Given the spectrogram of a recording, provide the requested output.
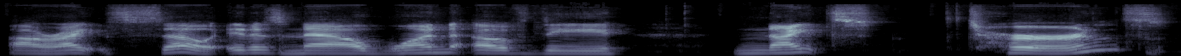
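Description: A woman's voice: low voice, very slow. A woman running a tabletop game as game master, narrating and laughing often. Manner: laughs often, animated and loose.

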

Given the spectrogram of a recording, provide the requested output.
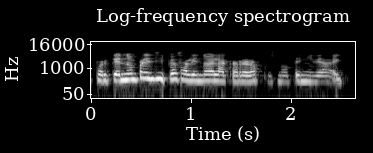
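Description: Young Mexican woman, animated storyteller. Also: fairly high pitch, very fast, no echo, muffled recording. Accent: Mexican Spanish. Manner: animated storytelling, acts out dialogue, laughs often. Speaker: guest. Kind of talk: casual interview chat.

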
